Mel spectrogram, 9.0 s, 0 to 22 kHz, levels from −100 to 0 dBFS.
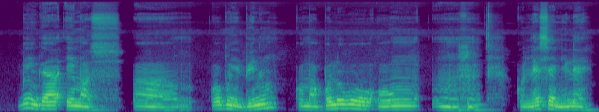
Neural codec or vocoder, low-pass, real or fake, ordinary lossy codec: none; none; real; none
